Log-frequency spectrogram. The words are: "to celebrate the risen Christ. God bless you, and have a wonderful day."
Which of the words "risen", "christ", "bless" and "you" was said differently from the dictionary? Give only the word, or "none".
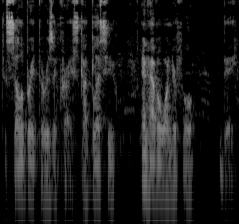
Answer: none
